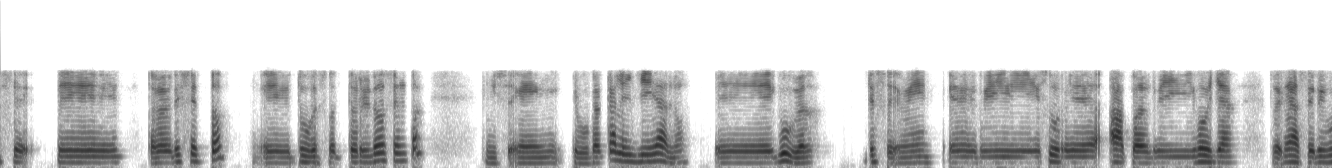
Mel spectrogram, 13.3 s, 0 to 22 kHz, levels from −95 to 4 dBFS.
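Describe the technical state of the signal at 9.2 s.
At 9.20 s there's a dropout handled by VoIP packet loss concealment from the speech codec, running to about 9.34 s. The decoder extrapolated from its last pitch and filter while fading the gain, so you hear the sound briefly stretched and smeared as it fades, and it doesn't fully recover for a while. The gap fits a single lost 30 ms frame.

All of this sits on top of heavy G.723.1 codec damage across the whole clip. It sounds muffled, with nothing above 4 kHz, plus hoarse texture and blurred consonants, which fits the codec's roughly 6.3 kbit/s mode with 30 ms frames and a slowly updated voice model.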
